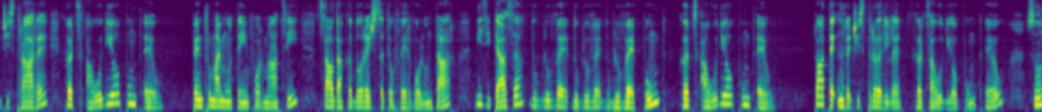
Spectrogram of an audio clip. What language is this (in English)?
Romanian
